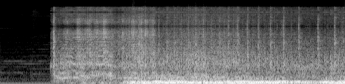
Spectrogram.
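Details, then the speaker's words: BMW engine on LPG, just started after valve clearance adjustment and rocker work failed to cure it: lumpy idle with dull, fairly regular knock about four per second; which cylinder knocks is not yet determined. "какой-то цилиндр стучит в прошлом видео мы завели стук не поменялся"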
